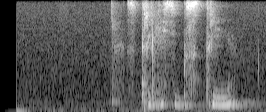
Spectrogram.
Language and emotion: Russian, neutral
